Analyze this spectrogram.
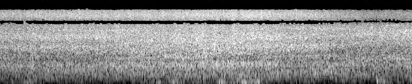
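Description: Rocky mountain creek rushing over rapids in a steady wash of water, a little louder in the middle, with a low thump near the end.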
